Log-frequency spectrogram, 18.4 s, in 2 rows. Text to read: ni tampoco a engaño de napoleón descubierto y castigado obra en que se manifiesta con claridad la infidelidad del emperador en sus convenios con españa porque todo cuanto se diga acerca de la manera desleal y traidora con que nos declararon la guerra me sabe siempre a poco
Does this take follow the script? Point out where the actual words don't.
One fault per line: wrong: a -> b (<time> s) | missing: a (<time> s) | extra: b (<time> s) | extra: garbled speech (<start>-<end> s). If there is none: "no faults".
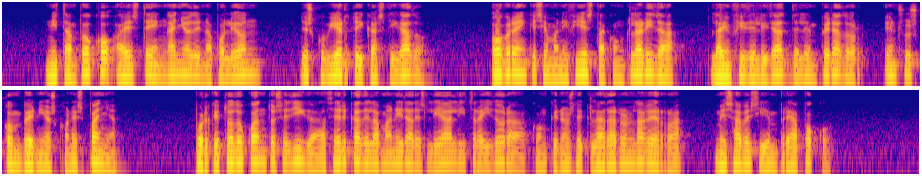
extra: este (1.3 s)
